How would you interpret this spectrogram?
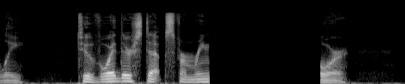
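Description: At 2.09 s the speech cuts off abruptly and does not return until 3.21 s, an audio dropout to silence lasting about 1.11 s. The gap is dead digital silence, with no room tone or noise floor, so whatever was said there is simply missing. The likely cause is a momentary loss of the input signal while recording continued. On a waveform the trace collapses to a flat line; a spectrogram shows a fully blank vertical band.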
